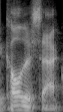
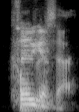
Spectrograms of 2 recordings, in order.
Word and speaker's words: cul-de-sac: We broke down who Coley would want to live in a cul-de-sac with. Why do you keep saying it like that? That's how it's fucking pronounced. There's no R. Cul-de-sac.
